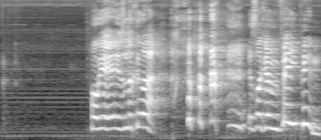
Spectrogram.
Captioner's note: laughing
